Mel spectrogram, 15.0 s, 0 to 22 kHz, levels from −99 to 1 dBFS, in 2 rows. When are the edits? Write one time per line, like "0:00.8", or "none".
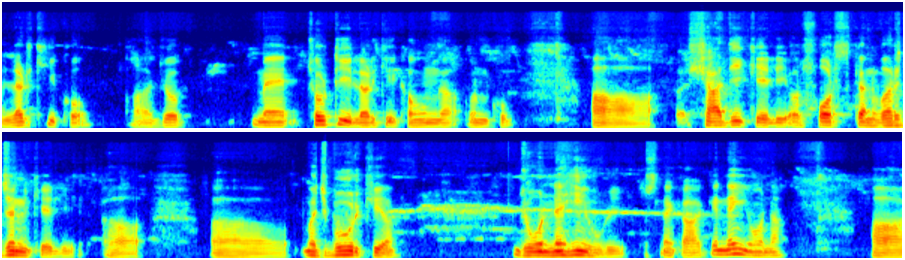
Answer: none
